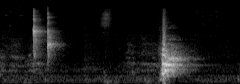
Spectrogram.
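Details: Dogs at Christmas 2010, two huskies and a yellow Labrador, barking while older dogs teach a young husky puppy; two quick sharp yelps, then one louder bark, with people talking and giving commands.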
